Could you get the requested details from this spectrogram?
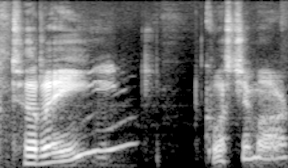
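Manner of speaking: very high, rising, querying lilt. Speaker reads a word aloud from a list, in a high questioning voice. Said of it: "He said in a high questioning voice".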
